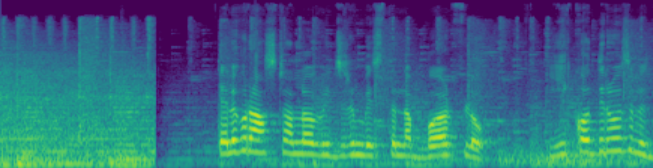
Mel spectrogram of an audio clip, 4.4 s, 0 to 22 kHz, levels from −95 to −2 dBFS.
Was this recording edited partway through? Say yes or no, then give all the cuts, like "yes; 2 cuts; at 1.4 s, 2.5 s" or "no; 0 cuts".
yes; 1 cut; at 1.1 s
